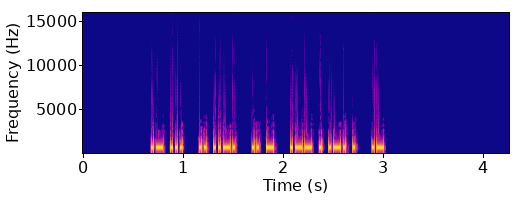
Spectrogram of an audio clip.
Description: Morse code, heard as a keyed tone, about 50 wpm, 700 Hz. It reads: AS IF IT WERE A
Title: Sets of 5 Words 50wpm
